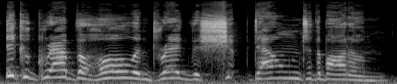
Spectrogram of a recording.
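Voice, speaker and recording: A woman's voice: sits high, animated, a little slow, sharp tone, pitched above the performer's own voice, full character voice. A woman reading aloud voices a stern, frightened male ship captain who barks orders. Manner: barking orders.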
